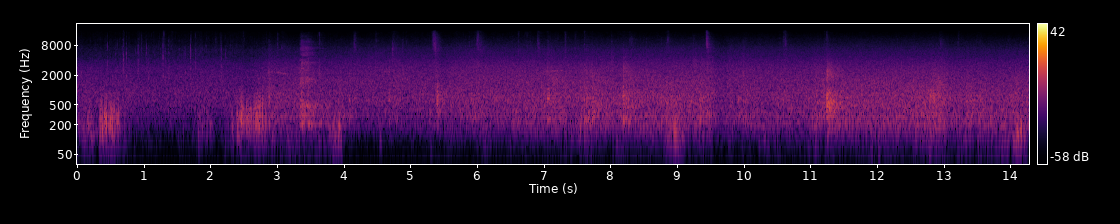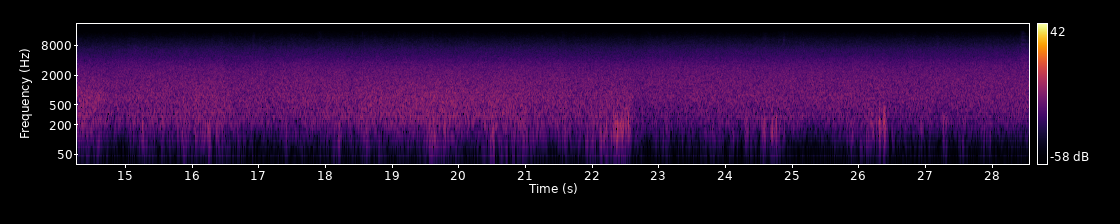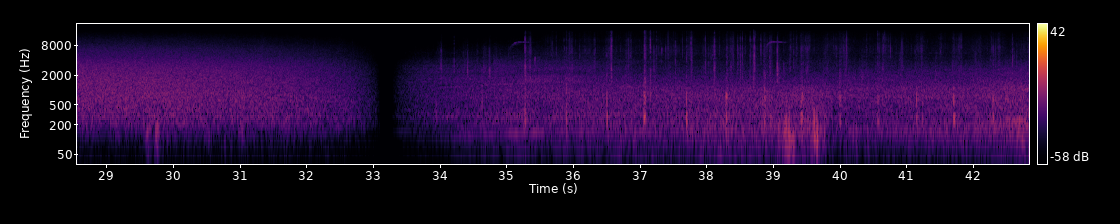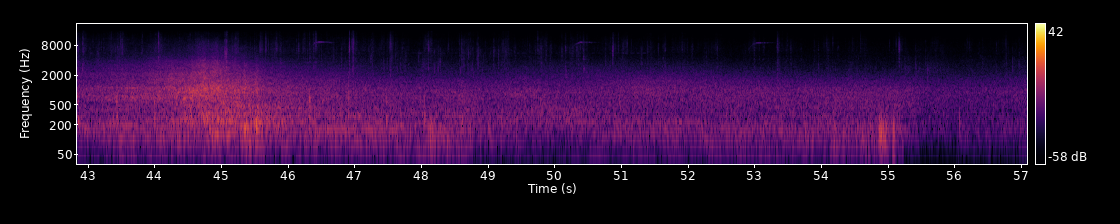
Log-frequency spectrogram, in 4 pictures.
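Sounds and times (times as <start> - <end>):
outdoor rushing noise: 33.6 - 49.7.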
